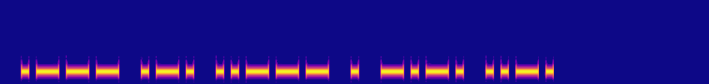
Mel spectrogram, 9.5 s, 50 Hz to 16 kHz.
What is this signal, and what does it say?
Morse code, heard as a keyed tone, about 12 wpm, 600 Hz. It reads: JR2ECF
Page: 2 ekstra ordmellemrum mellem kaldesignalerne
